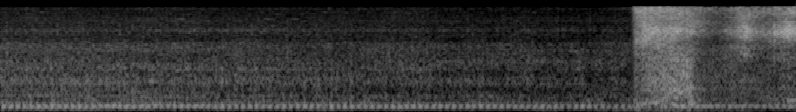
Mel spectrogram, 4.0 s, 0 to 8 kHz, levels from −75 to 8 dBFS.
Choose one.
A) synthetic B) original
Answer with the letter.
A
